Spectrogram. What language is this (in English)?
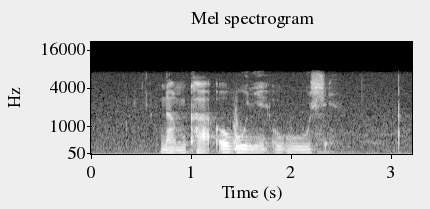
South Ndebele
